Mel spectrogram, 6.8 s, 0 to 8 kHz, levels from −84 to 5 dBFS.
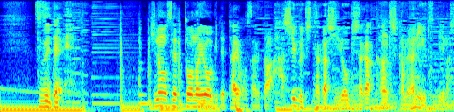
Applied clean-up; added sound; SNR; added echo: none; none; none; none.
